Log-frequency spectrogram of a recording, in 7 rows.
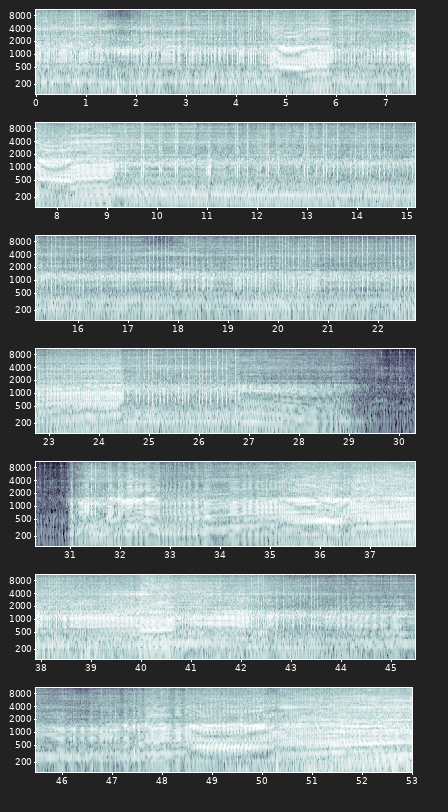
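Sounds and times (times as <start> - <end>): small engine running loud: 0.0 - 53.0.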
